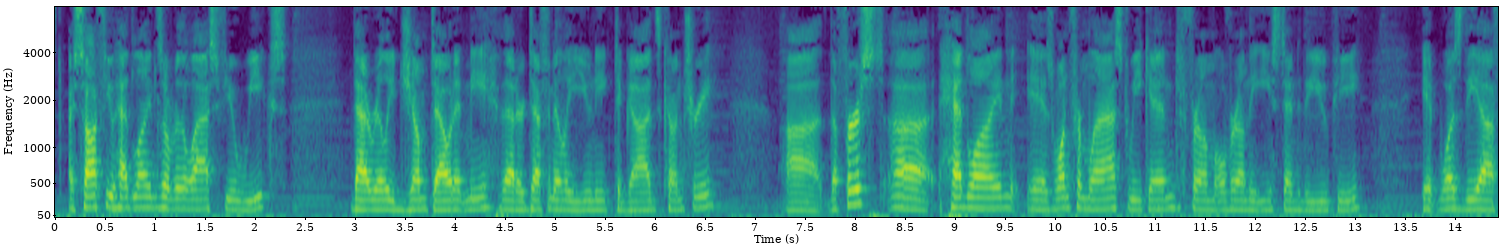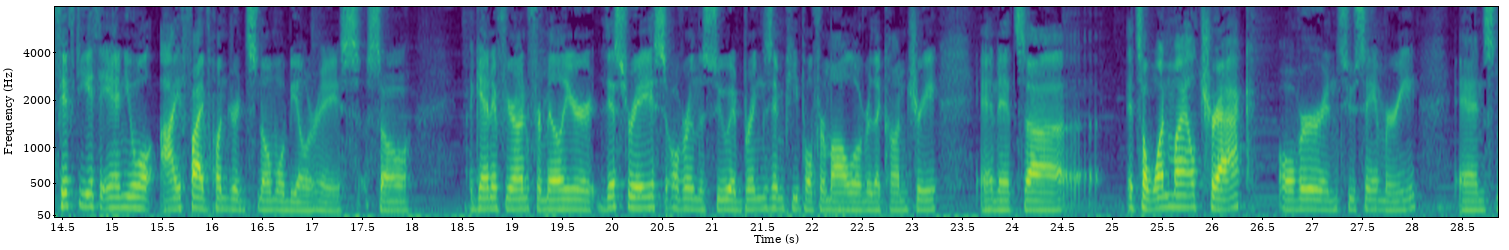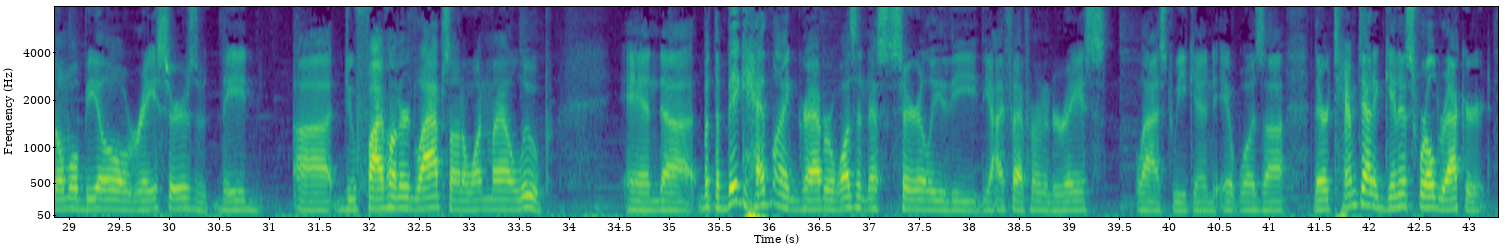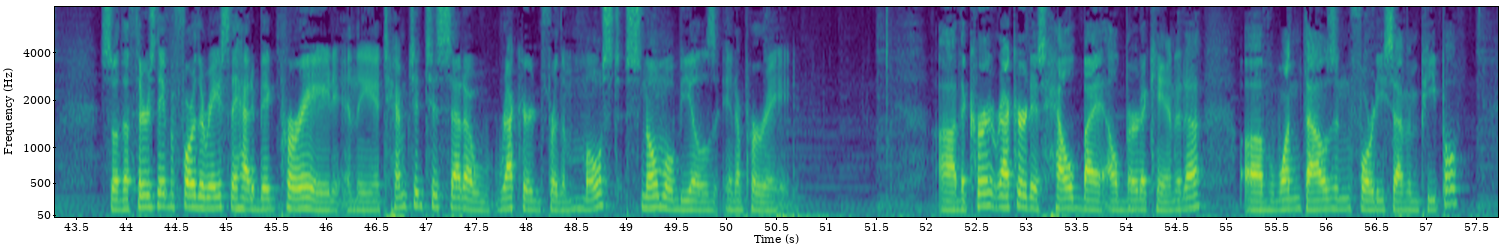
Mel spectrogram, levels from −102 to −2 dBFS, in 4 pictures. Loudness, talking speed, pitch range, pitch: -25 LUFS, 165 wpm, 125-150 Hz, 135 Hz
